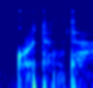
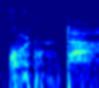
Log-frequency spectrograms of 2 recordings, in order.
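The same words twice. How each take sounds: First: Guten Tag with a French accent, full E in Guten; French accent German. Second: Guten Tag with the E dropped, Gutn; German pronunciation. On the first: Showing learners the French-accented school version. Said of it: "je le dis avec l'accent français". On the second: Teaching viewers the real German Guten Tag. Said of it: "On enlève le E". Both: Shown as a demonstration.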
